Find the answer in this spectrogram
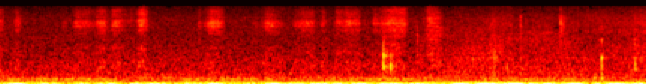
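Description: A round watercolour brush scratching faintly across rough cold-press cotton paper in a few short strokes as it paints jagged tips, with a light tap a little past halfway.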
